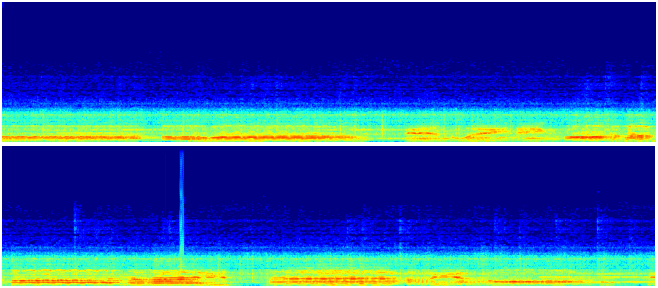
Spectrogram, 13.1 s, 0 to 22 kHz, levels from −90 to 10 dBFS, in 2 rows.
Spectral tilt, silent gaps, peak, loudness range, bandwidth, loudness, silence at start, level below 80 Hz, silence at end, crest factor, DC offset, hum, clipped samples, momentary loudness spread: -3.5 dB/octave; none; 0 dBFS; 3 LU; 6.6 kHz; -14 LUFS; 0 s; -72 dBFS; 0 s; 14 dB; under 0.1%; none; under 0.1%; 9 LU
